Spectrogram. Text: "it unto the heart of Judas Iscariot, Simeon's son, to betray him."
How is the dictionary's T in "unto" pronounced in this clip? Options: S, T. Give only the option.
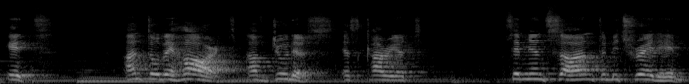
T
